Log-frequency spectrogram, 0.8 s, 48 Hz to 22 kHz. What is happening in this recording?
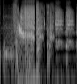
Sound effects > Experimental
Glitch Percs 10 alien whips
edm, hiphop, whizz, impact, lazer, perc, snap, glitchy, otherworldy, crack, pop, fx, zap, abstract, laser, alien, clap, experimental, percussion, idm, glitch, sfx, impacts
